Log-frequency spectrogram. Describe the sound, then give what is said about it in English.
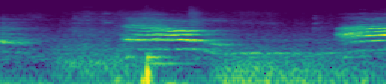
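An old cat screams in two drawn-out, wavering yowls, the first longer and the second rising at the end, loud and alone with no talk. “That's our cat screaming. Our senior, one of our oldest cat.”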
